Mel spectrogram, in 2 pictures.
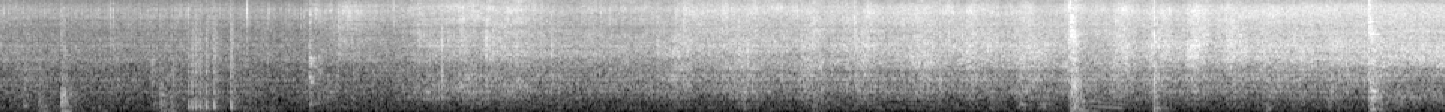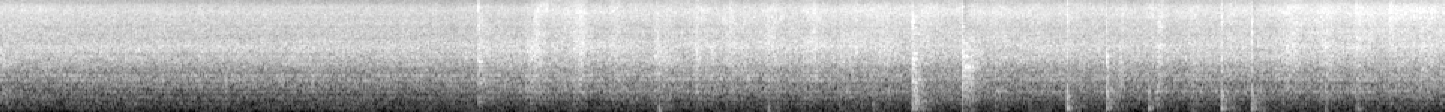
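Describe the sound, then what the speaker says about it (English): About a pound of hamburger meat browns in a pan for spaghetti sauce, giving a steady, close frying sizzle with occasional scrapes and clicks of stirring, continuous and without talk. "we want to just brown this hamburger"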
